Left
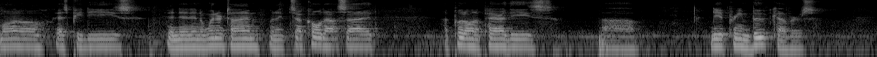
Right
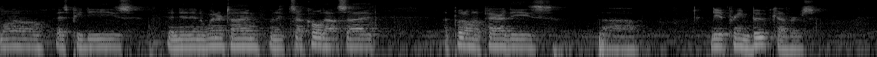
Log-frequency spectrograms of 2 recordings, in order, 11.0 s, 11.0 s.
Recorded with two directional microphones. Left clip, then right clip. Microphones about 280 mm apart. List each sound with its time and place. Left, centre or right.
0.1 s speech: centre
